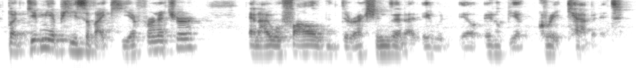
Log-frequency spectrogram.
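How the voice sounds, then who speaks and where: A man's voice: lowish voice, fairly quick. A man chatting as a podcast guest, playful and self-deprecating. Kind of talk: casual chat.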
